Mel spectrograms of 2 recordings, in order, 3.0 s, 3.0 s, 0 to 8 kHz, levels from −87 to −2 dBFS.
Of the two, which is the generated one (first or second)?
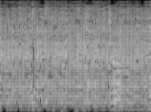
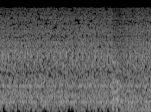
first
